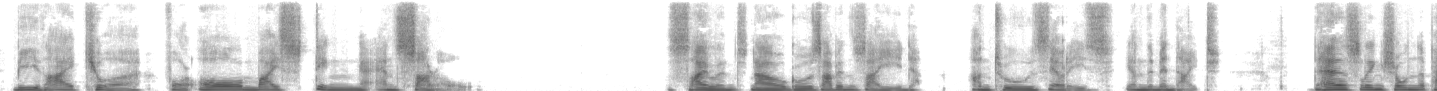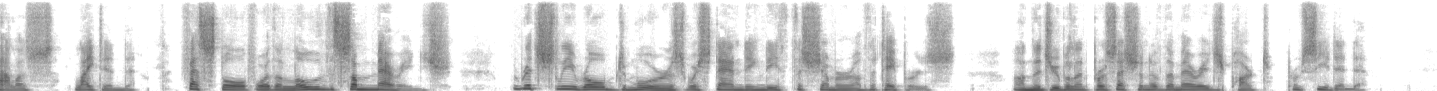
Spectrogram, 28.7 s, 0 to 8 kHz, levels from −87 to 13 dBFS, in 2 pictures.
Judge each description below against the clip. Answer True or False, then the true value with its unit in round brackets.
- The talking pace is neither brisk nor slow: False (100 wpm)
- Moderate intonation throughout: True (3.5 semitones)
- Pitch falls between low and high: True (145 Hz)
